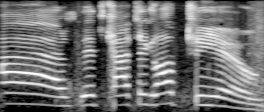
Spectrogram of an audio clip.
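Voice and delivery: being chased. Real, not acted.

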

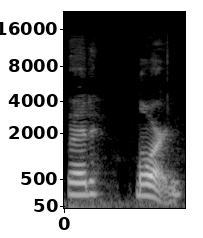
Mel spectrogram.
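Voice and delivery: normal talking voice

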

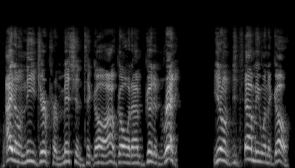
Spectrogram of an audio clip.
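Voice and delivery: loud, high retold scolding; imitating her yell. Lady in car telling off a man who waved her through, mock yelling. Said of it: "this is what she yells to me".

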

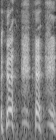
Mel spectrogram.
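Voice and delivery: short high chuckle; laugh. Real, not acted. Streamer who ran ads by accident, short laugh. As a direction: chuckle at your own mishap.

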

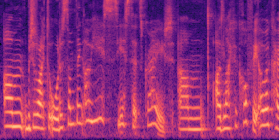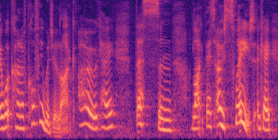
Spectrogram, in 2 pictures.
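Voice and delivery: a breezy, friendly Kiwi cafe exchange; polite New Zealand chat. Retold or imitated. Actress imitating a polite New Zealand barista and customer. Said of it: "You go in and you say".

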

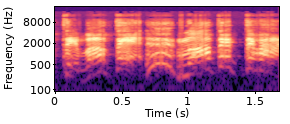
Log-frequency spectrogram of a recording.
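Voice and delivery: high, loud laughing call; gleeful shout. Acted. Boris calls after fleeing Pierce, laughing gleefully. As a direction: shout wait while laughing.

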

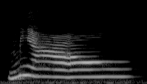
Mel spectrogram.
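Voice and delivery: high, long drawn-out meow; cat's meow. A narrator's reading. Cat looms over the hiding hamster, meowing. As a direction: imitate a cat with one lingering high note. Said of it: "Then I heard it".

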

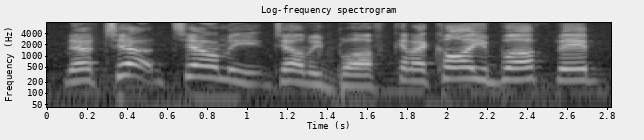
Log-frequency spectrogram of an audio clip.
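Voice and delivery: high, oily come-on; butter him up; sleazy charmer. Acted. Player character buttering up the banker, high and oily.

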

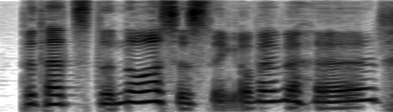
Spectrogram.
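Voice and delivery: high-pitched mimicked gushing; giggly, tearful impression. Retelling her happy tears at the news, mock giggly and tearful. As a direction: imitate her overcome and giggly, voice way up. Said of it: "She's giggling and going".

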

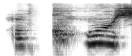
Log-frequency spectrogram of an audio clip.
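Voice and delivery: high, sing-song of course; Large, reassuring. Acted. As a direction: toss it up high like a loving parent. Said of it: "said Large".

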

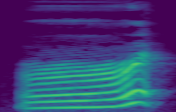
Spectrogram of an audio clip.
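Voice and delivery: loud rolled r rip; long rolling rip sound; paper-ripping effect. Acted. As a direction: trill it like tearing paper. Imitates paper tearing.

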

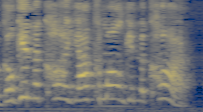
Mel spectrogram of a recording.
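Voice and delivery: high, loud mock holler; mama yelling. Mama rounding up everybody to get in the car, a loud mock yell. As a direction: call the kids out across the church lot.

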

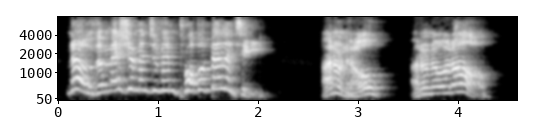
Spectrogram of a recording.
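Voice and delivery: high, loud exasperated retort; exasperated shouting. A narrator's reading. Ford correcting Arthur about improbability, exasperated shouting. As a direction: raise voice and pitch in frustration.

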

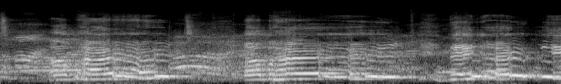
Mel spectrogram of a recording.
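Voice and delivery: mocking the crybaby who says they hurt him; mock whining. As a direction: whine it like a hurt child who wants pity.

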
